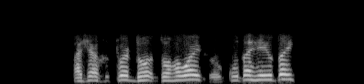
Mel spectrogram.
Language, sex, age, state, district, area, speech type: Kashmiri, male, 18-30, Jammu and Kashmir, Shopian, rural, conversation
